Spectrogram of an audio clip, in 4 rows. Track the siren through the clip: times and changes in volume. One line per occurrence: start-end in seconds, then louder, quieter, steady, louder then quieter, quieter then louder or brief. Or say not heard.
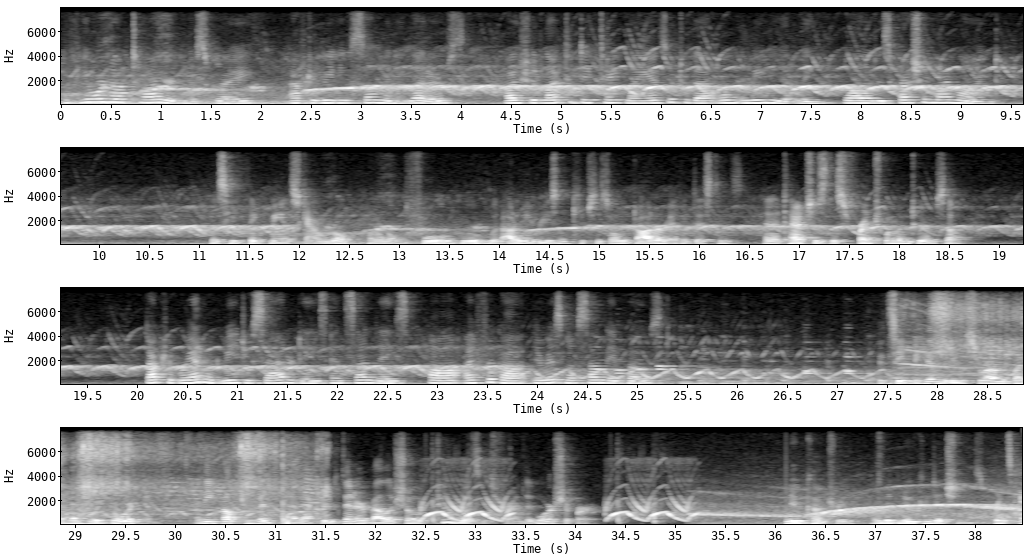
0.0-38.4 quieter then louder.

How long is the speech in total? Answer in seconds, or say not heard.
31 s.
